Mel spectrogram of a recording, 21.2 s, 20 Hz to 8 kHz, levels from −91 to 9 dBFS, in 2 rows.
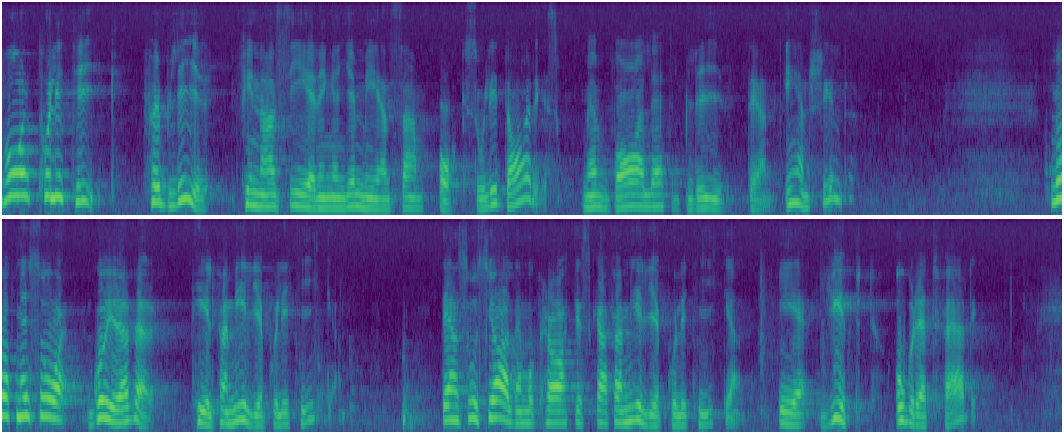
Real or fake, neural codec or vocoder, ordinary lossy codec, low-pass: real; none; none; none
